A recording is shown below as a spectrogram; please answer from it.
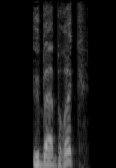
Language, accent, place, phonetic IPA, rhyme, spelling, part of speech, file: German, Germany, Berlin, [yːbɐˈbʁʏk], -ʏk, überbrück, verb, De-überbrück.ogg
- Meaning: 1. singular imperative of überbrücken 2. first-person singular present of überbrücken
